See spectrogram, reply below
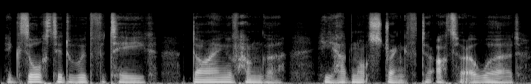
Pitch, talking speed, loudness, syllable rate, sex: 100 Hz, 160 wpm, -19 LUFS, 4.6 syllables/s, male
